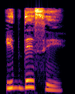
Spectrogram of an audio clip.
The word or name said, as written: ಇದ್ದೆಸೆ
